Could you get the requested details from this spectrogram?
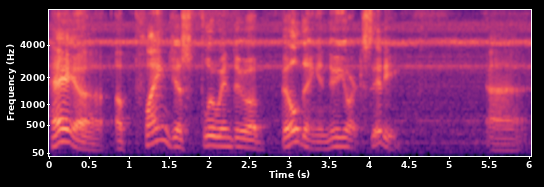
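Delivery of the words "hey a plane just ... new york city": plain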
